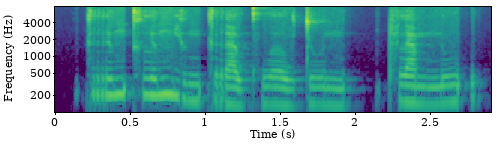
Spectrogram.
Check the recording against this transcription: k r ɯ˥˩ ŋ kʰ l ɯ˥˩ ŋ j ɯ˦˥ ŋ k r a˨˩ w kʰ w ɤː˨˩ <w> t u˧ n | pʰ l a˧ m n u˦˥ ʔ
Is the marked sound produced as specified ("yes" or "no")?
yes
